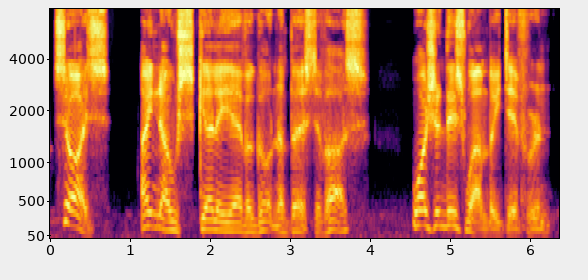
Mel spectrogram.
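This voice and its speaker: A man's voice: lowish voice, sing-song, a little slow, pushed and bright, full character voice. A man playing a stubborn, cocky male pirate in an audiobook, with blunt, slangy speech.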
